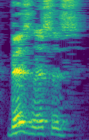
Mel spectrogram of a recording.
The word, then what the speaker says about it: business: Business's purpose is to make a profit.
